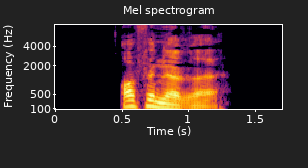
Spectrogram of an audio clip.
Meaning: inflection of offen: 1. strong/mixed nominative/accusative feminine singular comparative degree 2. strong nominative/accusative plural comparative degree
- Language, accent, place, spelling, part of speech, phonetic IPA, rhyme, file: German, Germany, Berlin, offenere, adjective, [ˈɔfənəʁə], -ɔfənəʁə, De-offenere.ogg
